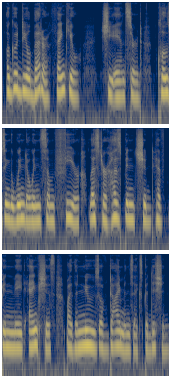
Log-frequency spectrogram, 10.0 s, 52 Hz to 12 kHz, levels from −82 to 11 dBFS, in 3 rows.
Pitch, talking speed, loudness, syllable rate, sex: 190 Hz, 170 wpm, -17 LUFS, 4.5 syllables/s, female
